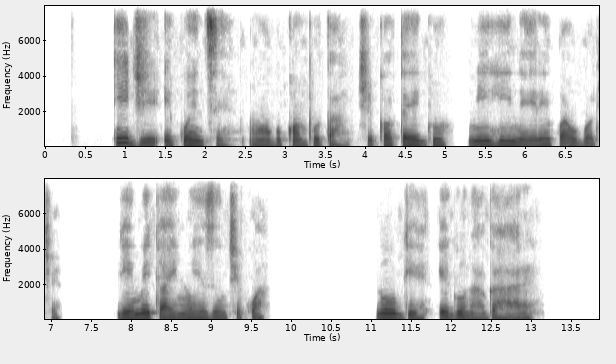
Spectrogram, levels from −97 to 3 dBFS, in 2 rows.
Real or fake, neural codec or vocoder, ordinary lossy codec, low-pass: fake; codec, 16 kHz, 2 kbps, FunCodec, trained on Chinese and English, 25 frames a second; none; none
